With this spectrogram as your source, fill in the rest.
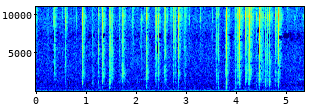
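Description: A piece of coral is tapped and scratched in quick, irregular succession. Each tap is a sharp, dry click with almost no ring, heard over quiet scratching and a steady low background hum.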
